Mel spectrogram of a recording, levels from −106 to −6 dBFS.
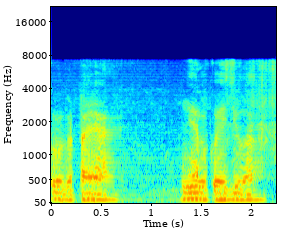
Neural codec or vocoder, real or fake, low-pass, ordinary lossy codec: vocoder, 24 kHz, 100 mel bands, Vocos; fake; 7.2 kHz; none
